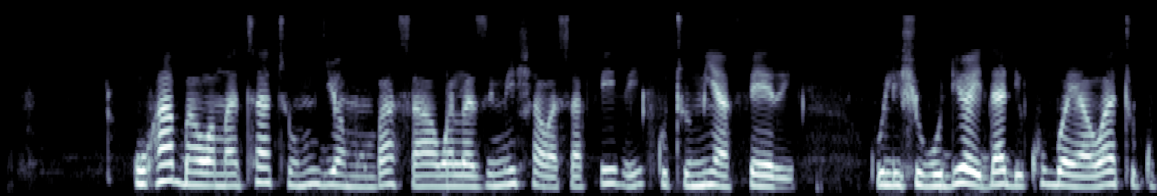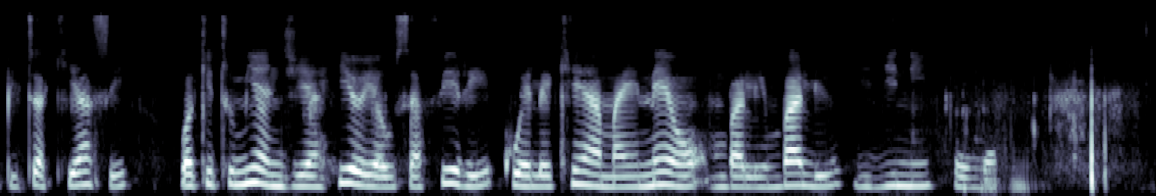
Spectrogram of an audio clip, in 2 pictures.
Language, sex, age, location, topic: Swahili, female, 25-35, Mombasa, government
